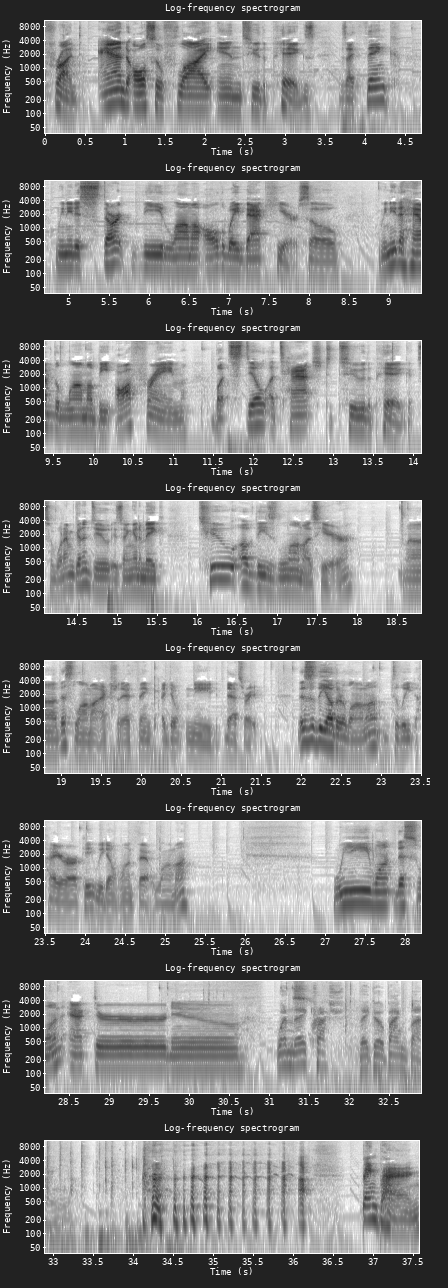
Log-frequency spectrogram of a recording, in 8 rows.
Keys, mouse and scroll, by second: 4.5-8.9 drag, 9.8-11.4 drag, 18.5 click, 20.1 KP_Decimal, 21.9-23.1 right drag, 23.9 click, 24.7 KP_Decimal, 25.5-26.1 scroll down 7, 28.2-29.8 right drag, 31.1 click, 31.3-37.5 drag, 34.1 l.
